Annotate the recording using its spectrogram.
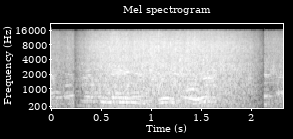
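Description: Rainwater pouring off the edge of a building awning in a thick stream during a heavy downpour, a steady rushing splash "like a waterfall". It starts about a third of a second in and eases off near the end, with voices faint beneath it.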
